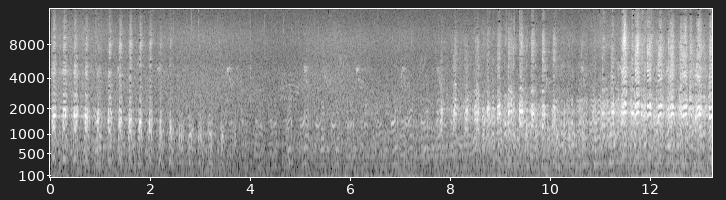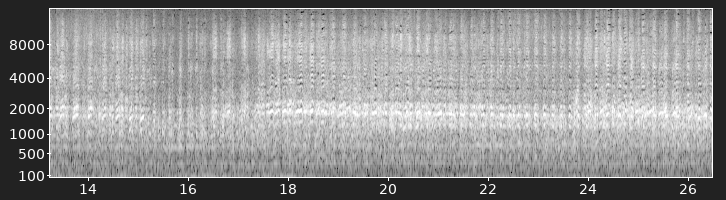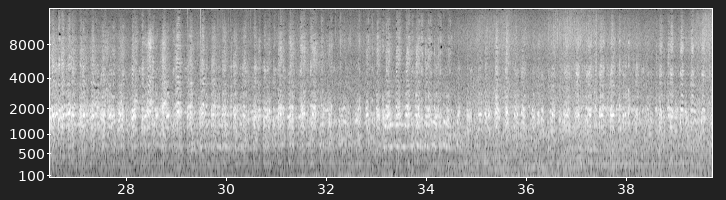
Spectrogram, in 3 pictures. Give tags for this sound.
Theristicus; bandurria; birds; caudatus; chile; field-recording; lake; nature; winter

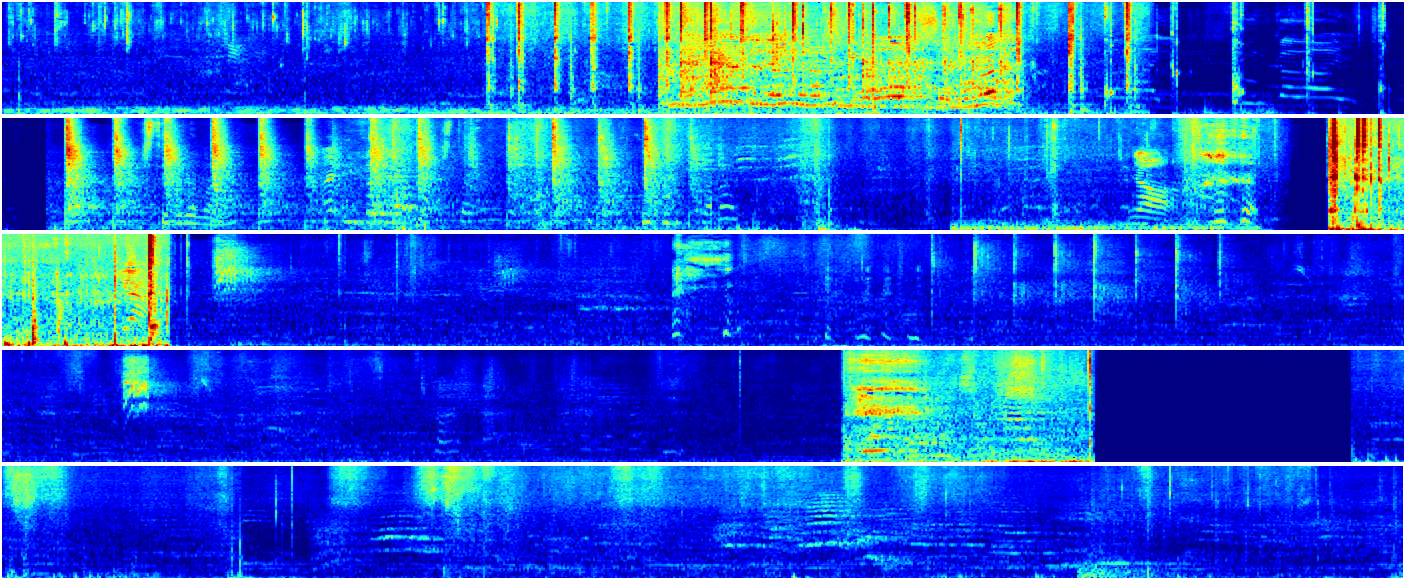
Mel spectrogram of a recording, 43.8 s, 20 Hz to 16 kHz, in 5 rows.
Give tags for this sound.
5th-grade; cityrings; santa-anna; sonicpostcard; spain

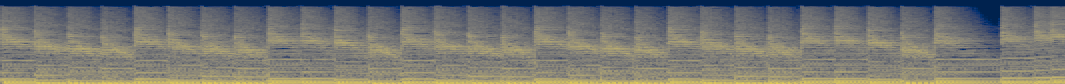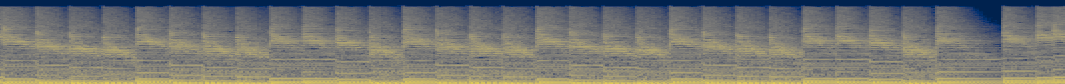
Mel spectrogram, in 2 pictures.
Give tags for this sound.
massive; chord

